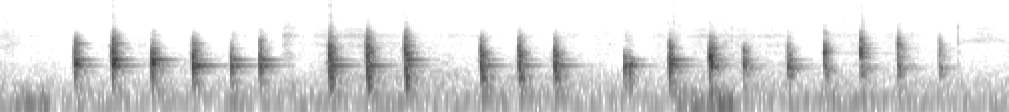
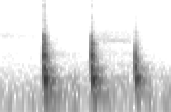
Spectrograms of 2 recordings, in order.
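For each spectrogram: First: steel scooter body panel. Second: plastic scooter panel.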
